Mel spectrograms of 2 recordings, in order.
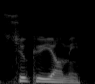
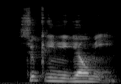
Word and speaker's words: Tsukuyomi: So this is when we kind of first learn of the Susukoni? How do you pronounce that? – Tsukuyomi. – Tsukuyomi.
